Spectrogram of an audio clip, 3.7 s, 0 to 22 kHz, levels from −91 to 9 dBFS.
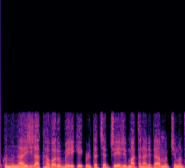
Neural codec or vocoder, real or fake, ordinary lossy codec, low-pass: codec, 16 kHz, 0.5 kbps, X-Codec, HuBERT features, trained on LibriSpeech; fake; none; 7.2 kHz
